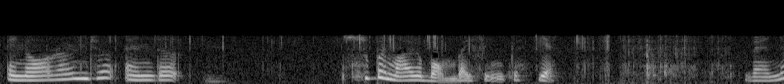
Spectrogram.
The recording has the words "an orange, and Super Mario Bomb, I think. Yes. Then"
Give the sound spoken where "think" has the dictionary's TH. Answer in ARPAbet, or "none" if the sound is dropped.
F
